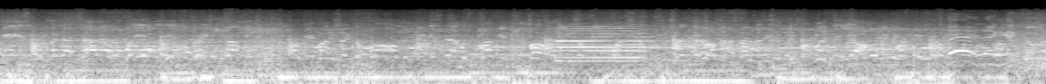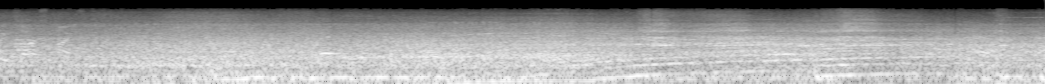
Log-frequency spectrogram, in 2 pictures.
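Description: Loud music with a heavy thumping bass plays from a car stereo.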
